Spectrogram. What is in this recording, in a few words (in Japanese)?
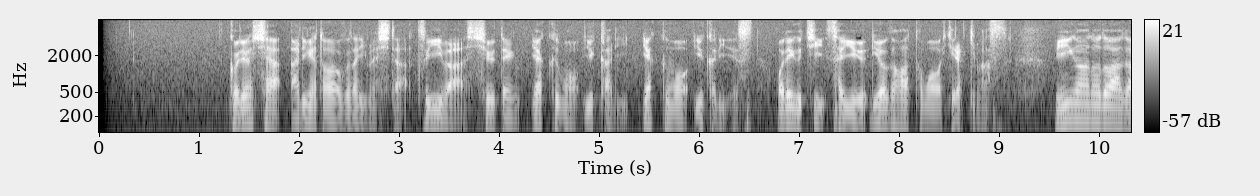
春雪線終点アナウンス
